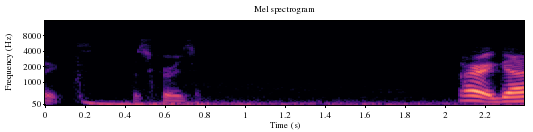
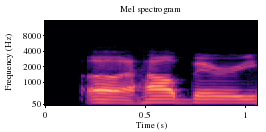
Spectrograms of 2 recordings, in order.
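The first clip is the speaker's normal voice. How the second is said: ordinary talk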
